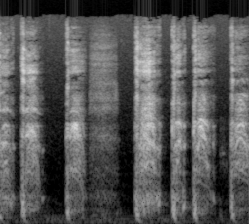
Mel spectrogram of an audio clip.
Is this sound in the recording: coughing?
yes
